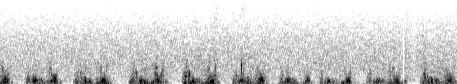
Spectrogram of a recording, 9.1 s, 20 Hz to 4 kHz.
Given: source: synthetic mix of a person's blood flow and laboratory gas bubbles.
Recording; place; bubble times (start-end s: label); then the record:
Doppler ultrasound of blood flow; precordium
4.28-4.36 s: bubbles
4.80-4.90 s: bubbles
From the record:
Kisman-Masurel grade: 113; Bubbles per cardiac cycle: 1 to 2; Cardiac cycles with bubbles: 1 to 10%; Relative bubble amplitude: loud (0.450 to 0.775); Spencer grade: 1 (occasional bubble signal discernible with the cardiac motion signal, with majority of cardiac periods free of bubbles); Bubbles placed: anywhere in the cardiac cycle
